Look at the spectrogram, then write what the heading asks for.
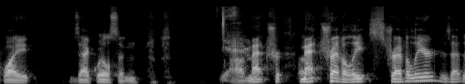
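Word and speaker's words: Streveler: Yeah, Matt Strevelier. Is that how you say it? Yeah, Strevler.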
